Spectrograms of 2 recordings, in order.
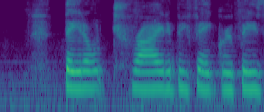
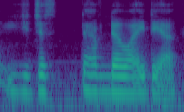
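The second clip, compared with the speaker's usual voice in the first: usual speaking voice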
